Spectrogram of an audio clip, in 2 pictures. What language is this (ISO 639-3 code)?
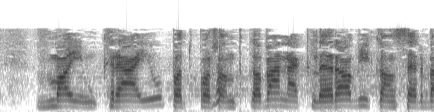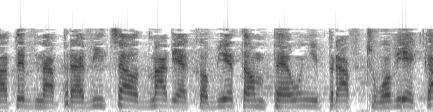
pol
